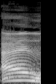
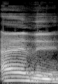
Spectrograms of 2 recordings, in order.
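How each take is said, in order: First: The final consonant is soft and flows on. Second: The final consonant stops with a bounce. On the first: The speaker calls it right. "lemah mengalir" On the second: The speaker calls it wrong. "jangan sampai uh, apa mantul ya ... itu salah ya"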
